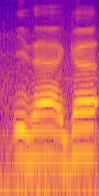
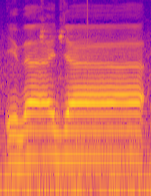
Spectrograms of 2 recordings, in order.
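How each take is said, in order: First: The second word begins with a hard g sound. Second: The second word begins with a j sound. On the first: This reflects the colloquial dialect habit. The speaker calls it wrong. "Tapi dia bacanya idza ga gitu. Pakainya huruf G" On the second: This is the correct Quranic reading. The speaker calls it right. "harusnya kan pakai ja gitu"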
